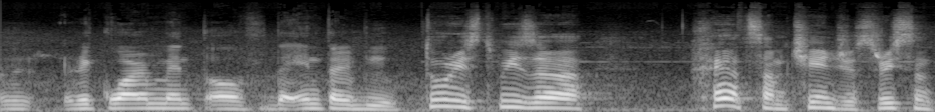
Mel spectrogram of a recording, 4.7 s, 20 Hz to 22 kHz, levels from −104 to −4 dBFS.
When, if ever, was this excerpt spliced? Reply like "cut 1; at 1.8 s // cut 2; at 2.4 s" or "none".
cut 1; at 2.1 s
